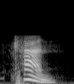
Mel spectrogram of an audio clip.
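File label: "kan", Chinese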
